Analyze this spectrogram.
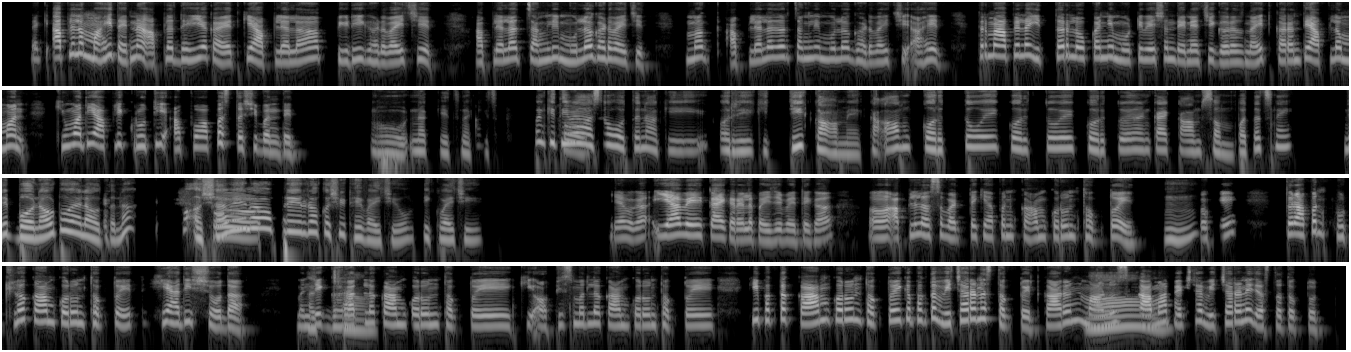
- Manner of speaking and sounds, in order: in English: "मोटिवेशन"; tapping; in English: "बर्नआउट"; chuckle
- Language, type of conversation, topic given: Marathi, podcast, तू कामात प्रेरणा कशी टिकवतोस?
